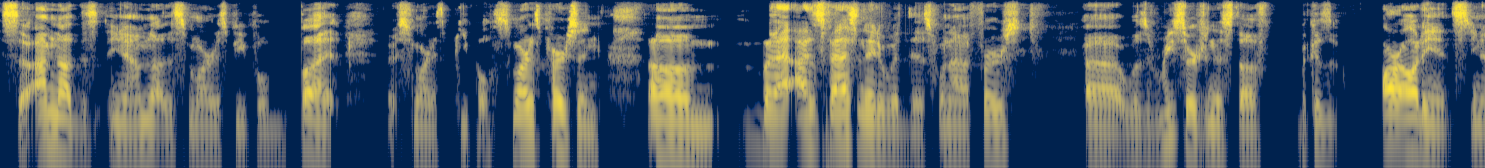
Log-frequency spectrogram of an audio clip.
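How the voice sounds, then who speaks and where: A man talks at a fairly quick pace with a Southern US accent. His pitch varies in an ordinary way. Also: medium pitch for a man. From US South, St. Petersburg, Florida. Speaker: company founder and show host. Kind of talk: casual chat.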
